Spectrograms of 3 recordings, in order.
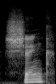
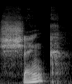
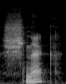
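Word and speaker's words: Schenck: for the AP exam shank versus us it's pronounced shank not Schneck I don't know why people can't read that it's shank vs.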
